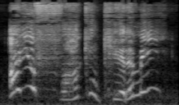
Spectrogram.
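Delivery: high-pitched furious disbelief; incredulous outrage. Real, not acted. Vlogger answering the haters' lie, high and outraged. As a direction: fling it back at them, stunned.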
